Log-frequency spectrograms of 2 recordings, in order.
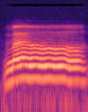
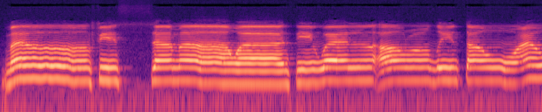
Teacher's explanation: Di sini kena baca dengan man, disamarkan. Nun pun tidak, fa pun tidak, dengan kadar panjang 2 harakat. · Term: ikhfa hakiki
